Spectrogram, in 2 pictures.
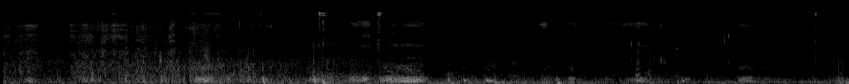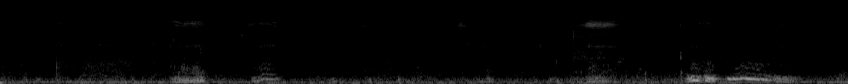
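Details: Two Staffordshire Bull Terriers getting to know each other snort, huff and wheeze in short, irregular bursts of low breathy noise.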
